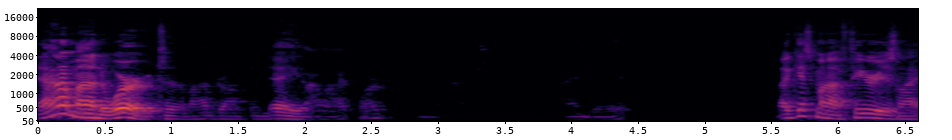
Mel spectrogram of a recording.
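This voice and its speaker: In a north Georgia accent, a man speaks at a fairly high pitch, somewhat breathy, with lively intonation, big swings in loudness, long, frequent pauses and audible room echo. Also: moderate pace. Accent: Southern US (north Georgia). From US South, northwest Georgia. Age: 60s. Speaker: cycling park founder. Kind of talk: podcast interview. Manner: halting.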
